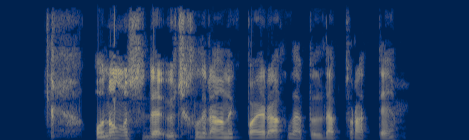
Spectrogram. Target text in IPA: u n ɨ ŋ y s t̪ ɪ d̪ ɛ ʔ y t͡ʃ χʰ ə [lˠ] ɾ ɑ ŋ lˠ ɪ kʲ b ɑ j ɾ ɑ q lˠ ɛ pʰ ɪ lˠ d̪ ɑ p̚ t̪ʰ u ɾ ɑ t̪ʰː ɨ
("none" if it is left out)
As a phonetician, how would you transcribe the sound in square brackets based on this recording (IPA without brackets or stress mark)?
lˠ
